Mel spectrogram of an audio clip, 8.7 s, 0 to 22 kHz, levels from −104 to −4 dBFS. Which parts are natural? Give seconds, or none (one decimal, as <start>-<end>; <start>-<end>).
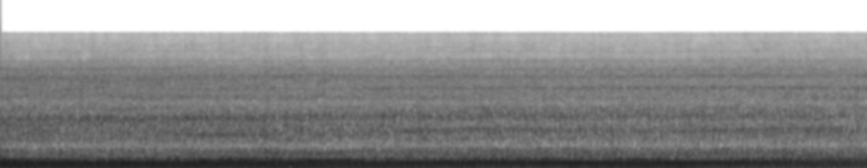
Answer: none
